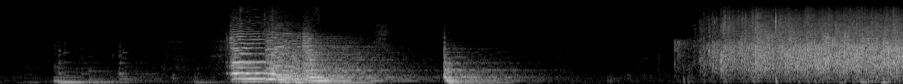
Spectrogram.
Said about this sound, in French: Le public est absolument conquis, comme vous pouvez l'entendre.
